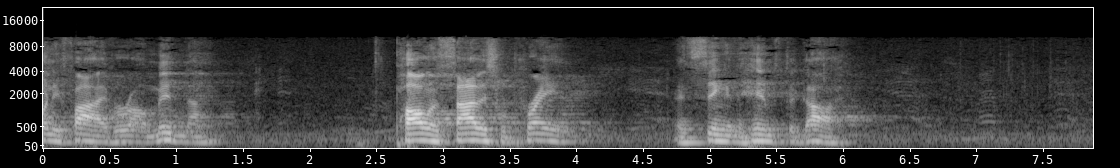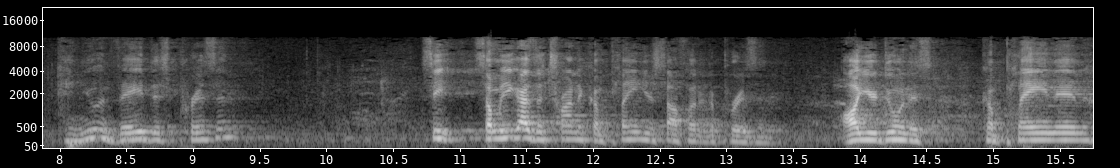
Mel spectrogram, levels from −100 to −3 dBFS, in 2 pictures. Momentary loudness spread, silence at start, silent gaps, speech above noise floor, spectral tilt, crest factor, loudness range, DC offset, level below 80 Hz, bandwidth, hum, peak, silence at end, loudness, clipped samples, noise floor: 20 LU; 0 s; none; 30 dB; -4.5 dB/octave; 26 dB; 11 LU; under 0.1%; -64 dBFS; 10.5 kHz; none; -4 dBFS; 0 s; -28 LUFS; under 0.1%; -58 dBFS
